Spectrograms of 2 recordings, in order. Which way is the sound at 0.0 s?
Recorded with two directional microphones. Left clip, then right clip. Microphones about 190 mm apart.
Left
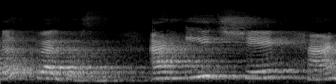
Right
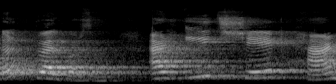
35° right (ahead or behind).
